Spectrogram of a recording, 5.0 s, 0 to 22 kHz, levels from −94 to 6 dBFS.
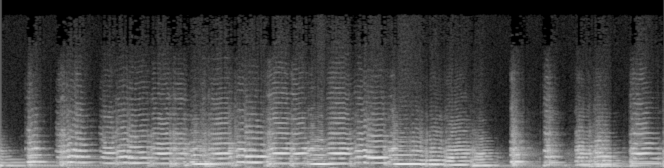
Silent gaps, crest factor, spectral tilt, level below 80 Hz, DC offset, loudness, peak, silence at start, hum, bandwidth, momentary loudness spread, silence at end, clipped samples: none; 10 dB; -2.5 dB/octave; -46 dBFS; under 0.1%; -11 LUFS; -2 dBFS; 0 s; none; 13 kHz; 7 LU; 0 s; under 0.1%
